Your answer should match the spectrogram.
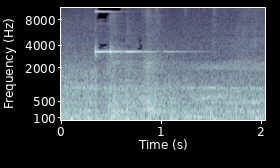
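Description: Hunter wheel balancer spinning a mounted tire and wheel for a balance check, a steady mechanical whir. A high steady tone sounds briefly near the start.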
